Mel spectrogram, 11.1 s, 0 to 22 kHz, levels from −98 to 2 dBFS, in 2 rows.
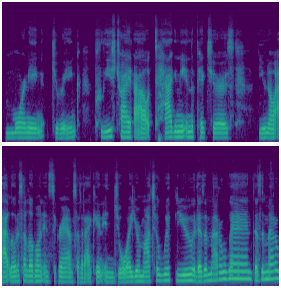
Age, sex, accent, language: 20-39, female, American, English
